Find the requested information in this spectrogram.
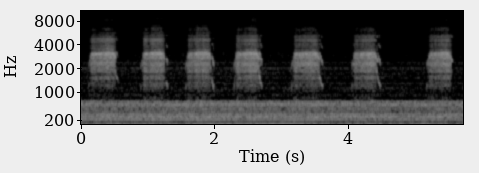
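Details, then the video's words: Female barn owl in the wild soliciting mating from a male, too early and too hot for breeding; seven rasping, hissy screeches at a steady pace of about one per 0.8 seconds. "Yet again male barn owl turns down females invention to mate."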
